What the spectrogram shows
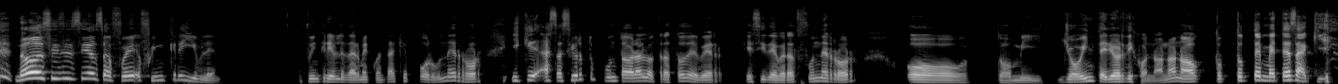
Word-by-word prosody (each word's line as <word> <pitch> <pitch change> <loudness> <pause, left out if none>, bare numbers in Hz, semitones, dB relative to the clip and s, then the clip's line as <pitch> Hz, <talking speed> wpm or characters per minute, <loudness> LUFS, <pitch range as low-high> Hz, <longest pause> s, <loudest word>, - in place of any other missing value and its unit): No, 275 +9 +11
sí, 275 -1 -3
sí, 275 -1 -2
sí. 270 +2 -3
O 260 - +2
sea, 215 -2 0
fue 405 +3 0
fue 185 - -11
increíble 165 - -9 0.9
fue 135 - -7
increíble 130 -3 -4
darme 105 +1 -4
cuenta 105 +3 -10
de - - -10
que 155 - -14
por 110 -2 -8
un 135 +11 -10
error, 130 -9 -4 0.3
y 180 - -7
que 200 +4 0
hasta 170 - -2
cierto 210 +7 -4
punto 170 -6 -5
ahora 145 +1 +3
lo 160 - -3
trato 125 +8 -5
de - - -2
ver 105 0 -5 0.2
que 125 - -9
si 120 - -8
de 110 -2 -1
verdad 105 +2 -2
fue 140 - -10
un 150 - -4
error, 145 - -3 0.5
o 105 -4 +1 0.2
todo 90 - -7
mi 95 -1 -11
yo 120 +2 -1
interior 130 -4 +3
dijo: 130 -8 -4
"No, 85 0 -6
no, - - 0
no, 135 -2 +2
tú 130 0 -9
tú 180 - 0
te 195 +2 +4
metes 185 +3 +4
aquí." - - +2
140 Hz, 220 wpm, -25 LUFS, 110-185 Hz, 0.9 s, No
